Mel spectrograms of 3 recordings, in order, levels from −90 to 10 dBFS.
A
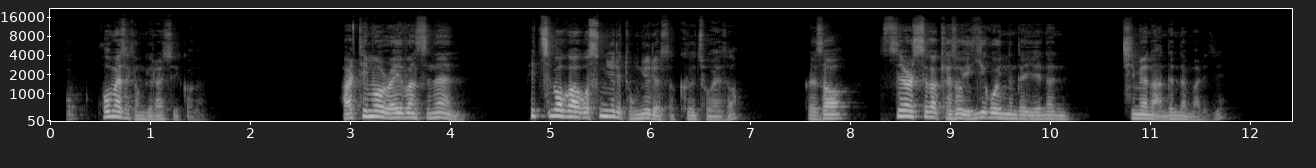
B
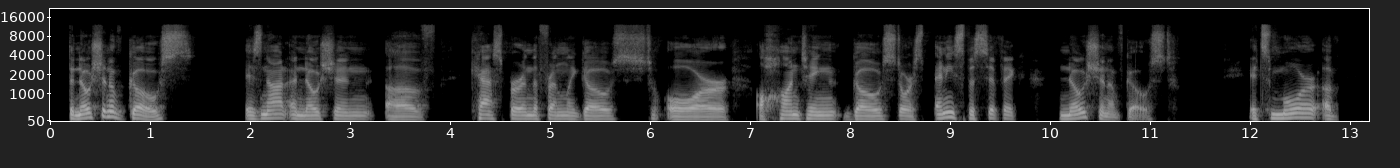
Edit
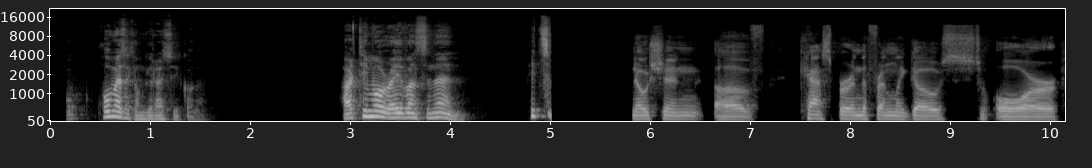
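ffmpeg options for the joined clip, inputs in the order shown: -filter_complex "[0:a]apad=whole_dur=10.15,atrim=end=10.15,asplit=2[s0][s1];[s0]atrim=end=5.01,asetpts=PTS-STARTPTS,afade=t=out:st=5.006:d=0.004:c=hsin[s2];[s1]atrim=start=5.01:end=5.83,asetpts=PTS-STARTPTS,volume=0[s3];[1:a]atrim=start=2.54:end=6.86,asetpts=PTS-STARTPTS,afade=t=in:d=0.004:c=hsin[s4];[s2][s3][s4]concat=n=3:v=0:a=1"

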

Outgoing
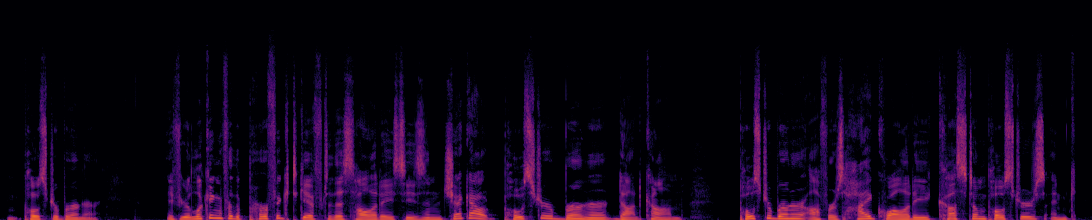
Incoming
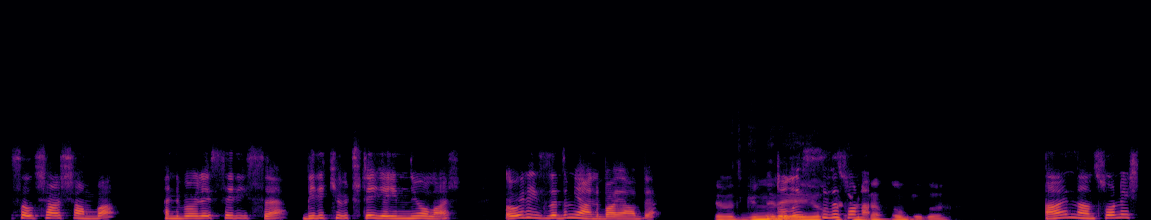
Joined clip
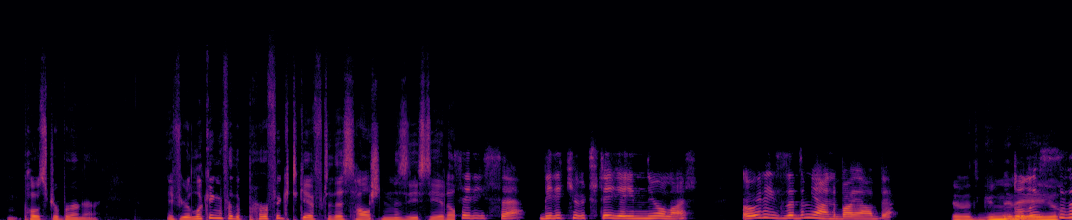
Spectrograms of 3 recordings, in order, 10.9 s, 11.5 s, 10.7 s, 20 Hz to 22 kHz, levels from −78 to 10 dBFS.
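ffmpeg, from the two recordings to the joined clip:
-filter_complex "[0:a]apad=whole_dur=10.72,atrim=end=10.72,asplit=2[s0][s1];[s0]atrim=end=3.692[s2];[s1]atrim=start=3.688:end=4.542,asetpts=PTS-STARTPTS,areverse[s3];[1:a]atrim=start=2.168:end=8.35[s4];[s2][s3]acrossfade=d=0.004:c1=hsin:c2=hsin[s5];[s5][s4]acrossfade=d=0.004:c1=hsin:c2=hsin"

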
